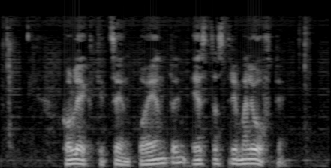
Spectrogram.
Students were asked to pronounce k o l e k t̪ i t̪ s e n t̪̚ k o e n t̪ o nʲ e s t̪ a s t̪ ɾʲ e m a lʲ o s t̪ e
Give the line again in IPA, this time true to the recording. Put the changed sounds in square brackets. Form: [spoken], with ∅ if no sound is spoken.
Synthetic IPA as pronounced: k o l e k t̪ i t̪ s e n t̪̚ [p] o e n t̪ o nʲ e s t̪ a s t̪ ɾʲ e m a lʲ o [f] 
